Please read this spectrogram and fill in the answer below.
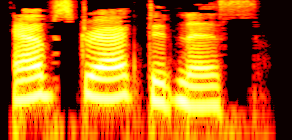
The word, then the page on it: abstractedness: British English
